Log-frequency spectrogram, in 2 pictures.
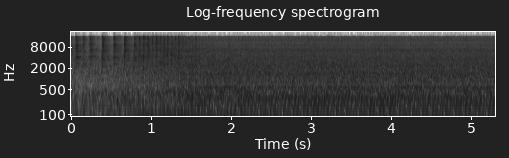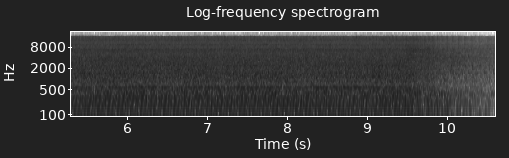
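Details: Toro push mower with Kohler engine, after repair of a no-fire fault (water suspected inside): it catches on the pull and holds a steady, even single-cylinder drone for about eight seconds; running normally.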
